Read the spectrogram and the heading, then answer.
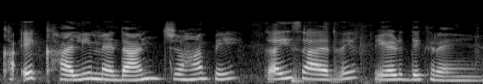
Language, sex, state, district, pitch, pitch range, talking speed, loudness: Hindi, female, Madhya Pradesh, Dhar, 230 Hz, 215-260 Hz, 135 wpm, -16 LUFS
